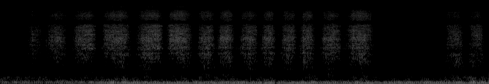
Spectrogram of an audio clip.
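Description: A narrow gap-cleaning brush with a blue handle scratches back and forth along the gap between old oak floor planks beside a white skirting board, brushing out dirt and dust. Rapid, bright, scratchy bristle strokes repeat at roughly four per second, with a brief pause near the end, over a steady low hum.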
